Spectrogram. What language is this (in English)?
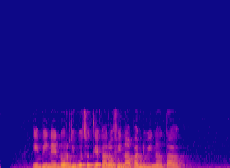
Javanese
